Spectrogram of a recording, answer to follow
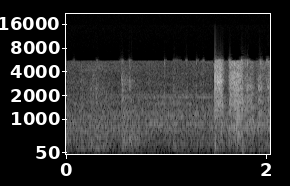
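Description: A single sharp knock about one and a half seconds in, followed by brief scraping, against faint steady room noise.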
